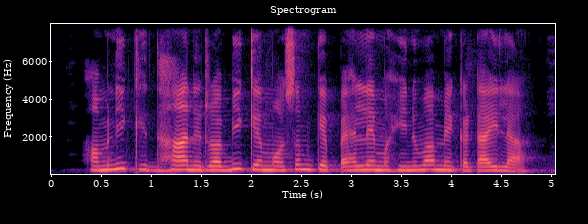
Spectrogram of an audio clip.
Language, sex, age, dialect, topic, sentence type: Magahi, female, 41-45, Southern, agriculture, question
